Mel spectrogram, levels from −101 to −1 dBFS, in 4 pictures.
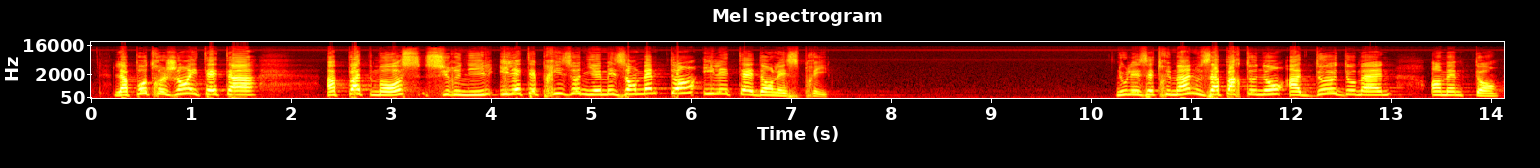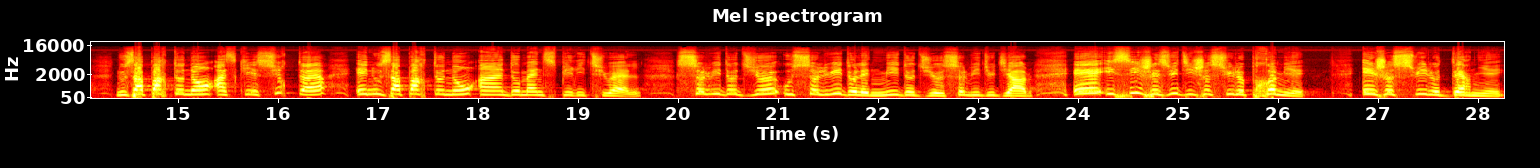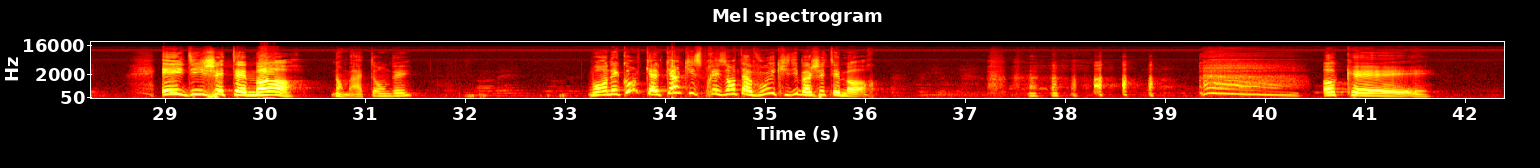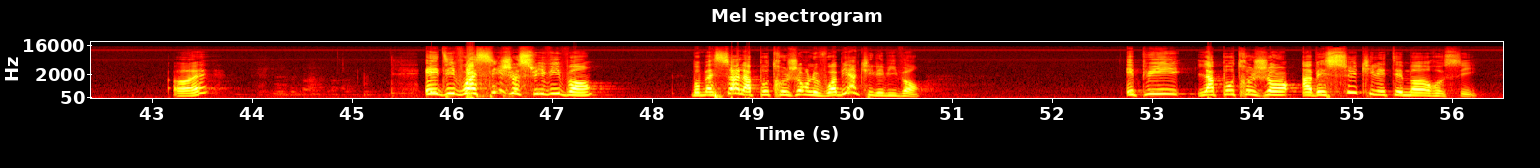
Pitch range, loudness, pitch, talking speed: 215-305 Hz, -14 LUFS, 265 Hz, 135 wpm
